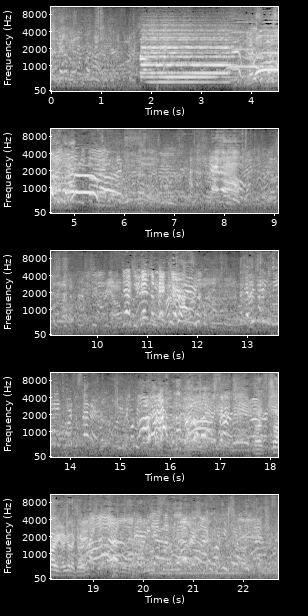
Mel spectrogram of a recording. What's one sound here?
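Young people chatter and laugh close by, outdoors.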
